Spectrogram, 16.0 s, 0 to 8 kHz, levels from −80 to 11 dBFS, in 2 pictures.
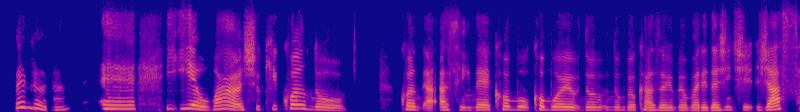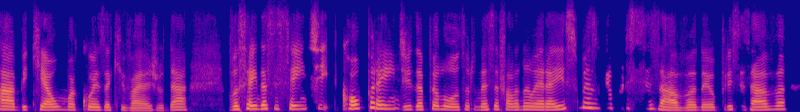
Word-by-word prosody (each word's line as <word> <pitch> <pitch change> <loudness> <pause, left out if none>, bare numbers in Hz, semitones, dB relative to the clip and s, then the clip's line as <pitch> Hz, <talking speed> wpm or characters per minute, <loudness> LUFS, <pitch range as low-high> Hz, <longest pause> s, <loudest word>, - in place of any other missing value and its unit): Vai 355 +2 +1
melhorar! 220 - -6 0.4
É, 260 -1 +1 0.3
e 260 -1 -10
e - - +7
eu 215 -6 +3
acho 215 -3 +2
que, 235 +2 -9
quando 200 - -1 0.5
quando, 215 -3 -1
a - - +2
assim, 190 -2 -2
né, 185 -1 +1
como 205 -2 -2
como 205 -2 0
eu, 190 -1 +2
no 185 -1 -4
no 180 0 -10
meu 180 0 -5
caso, 175 0 -2
eu 180 - -1
e - - -5
o - - -16
meu 180 0 -4
marido, 180 0 -2
a - - +4
gente 190 0 -5
já 205 +6 +6
sabe 215 -5 +3
que 220 - -3
é 195 - +6
uma 200 0 -2
coisa 195 -2 0
que 175 - -9
vai 165 -2 -1
ajudar, 165 +6 -2 0.4
você 230 +5 +3
ainda 250 +2 +6
se 260 - -7
sente 255 +7 -1
compreendida 265 -5 +3
pelo 230 0 0
outro, 205 +2 -2
né. 205 0 +1
Você 225 +1 -1
fala: 210 -1 -2
“Não, 220 0 0
era 205 0 +3
isso 260 +9 -2
mesmo 335 -3 +1
que - - -8
eu - - -14
precisava, 190 - 0
né. 185 0 -2
Eu 185 - -3
precisava 210 +2 -1
205 Hz, 210 wpm, -23 LUFS, 185-240 Hz, 0.5 s, e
